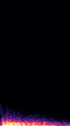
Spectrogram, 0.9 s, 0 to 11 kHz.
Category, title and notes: Sound effects > Electronic / Design
Previous-Moving in water/Swish-3
Previous Tag means it is not a mature sound I made. Sample used with signaturesounds 130 sound banks. Processed with phaseplant sampler, ZL EQ, Waveshaper, Camel Crusher, Khs Phase Distortion and Phaser.
Bubble, Splash, Swiming, Swish, Water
